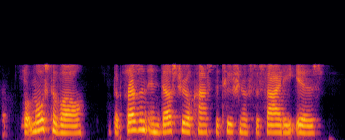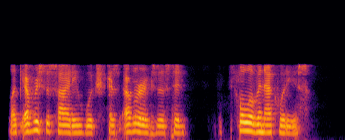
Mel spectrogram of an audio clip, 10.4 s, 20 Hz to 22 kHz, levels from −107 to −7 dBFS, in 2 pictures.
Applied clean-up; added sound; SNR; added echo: neural mask model Resemble Enhance denoiser.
